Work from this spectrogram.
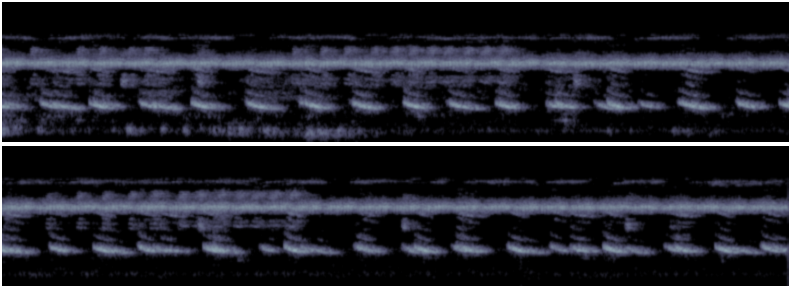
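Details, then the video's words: Frog chorus beside a lake at night: a long run of quick, falling croaks from several callers, growing denser toward the end, over an unbroken high insect trill. "Lakeside night creatures and frog sounds"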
